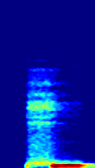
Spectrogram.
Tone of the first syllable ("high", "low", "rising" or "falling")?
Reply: high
